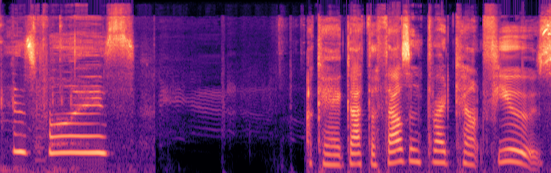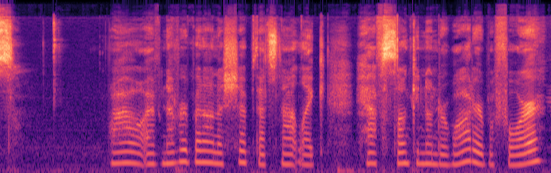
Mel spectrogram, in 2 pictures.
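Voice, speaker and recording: A young woman giving casual, excitable gameplay commentary as a video creator. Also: medium pitch. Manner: excitable, bubbly, quick to gasp and laugh.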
